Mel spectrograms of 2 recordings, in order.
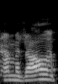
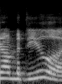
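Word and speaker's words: Amidala: freaking not about Canon that man can't can't pronounce Queen amadala correctly right like when he talks about it he's like Queen aadila and I'm like did he not watch the movies that's not how anyone says it right right it's man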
